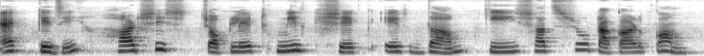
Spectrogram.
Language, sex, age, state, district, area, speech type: Bengali, female, 30-45, West Bengal, Dakshin Dinajpur, urban, read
